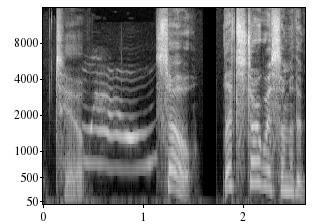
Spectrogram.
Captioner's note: cat meows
